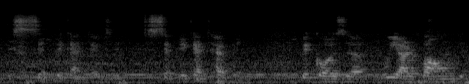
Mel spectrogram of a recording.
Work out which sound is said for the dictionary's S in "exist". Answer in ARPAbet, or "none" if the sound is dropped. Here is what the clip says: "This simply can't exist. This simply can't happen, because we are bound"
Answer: none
